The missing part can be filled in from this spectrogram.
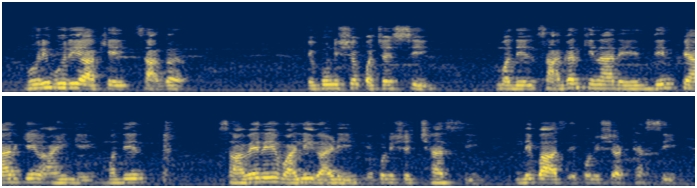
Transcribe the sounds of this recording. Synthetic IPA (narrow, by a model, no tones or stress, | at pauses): bʱuɾibʱuɾiːakʰesaɡəɾ | ekonikɕepət͡ɕasɕi | məd̪ʱiːlsaɡəɾkinaɾed̪inpjaɾɡeaĩŋɡeməd̪ʱiːl | saʋeɾeʋaliɡaɽiekonikɕet͡ɕʰasːi | libasekonikɕeəʈʰːjasːi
